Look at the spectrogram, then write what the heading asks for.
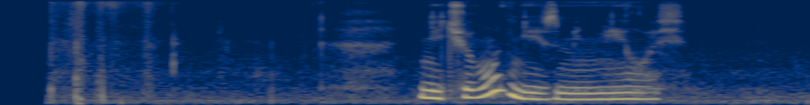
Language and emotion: Russian, sad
